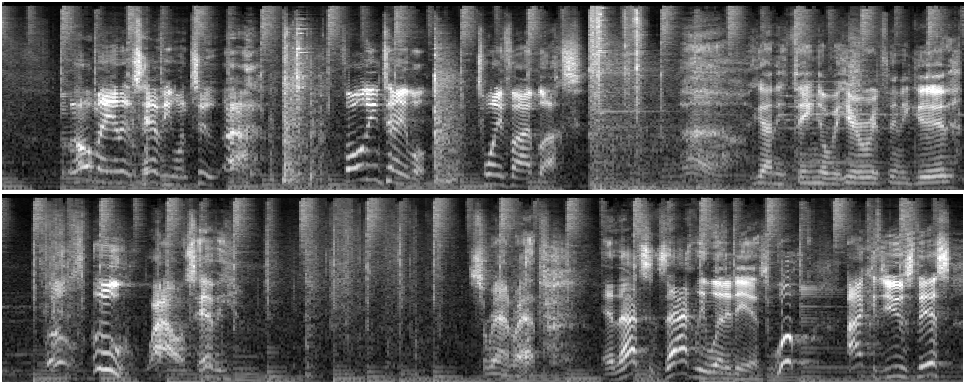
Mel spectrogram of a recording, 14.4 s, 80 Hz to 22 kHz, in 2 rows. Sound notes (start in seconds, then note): 4.4 cash register dings; 5.0 sighs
